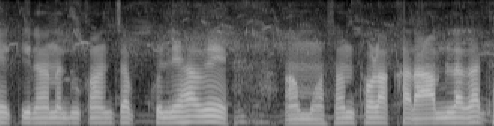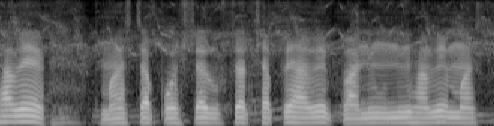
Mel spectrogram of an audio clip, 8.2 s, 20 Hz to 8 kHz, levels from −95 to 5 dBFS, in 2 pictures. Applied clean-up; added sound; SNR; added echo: none; none; none; none.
